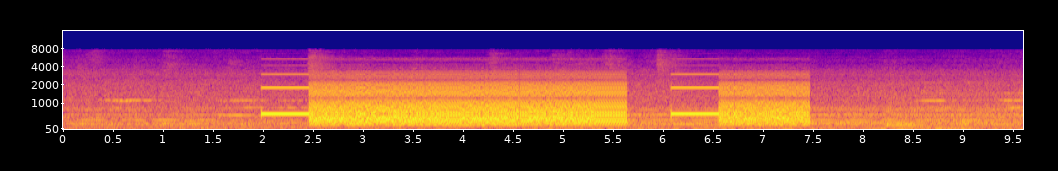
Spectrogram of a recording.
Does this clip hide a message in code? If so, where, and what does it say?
Yes: POCSAG pager data (1200 baud) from 2.0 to 7.5 s, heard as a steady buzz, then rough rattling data, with the noise of a cafe.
